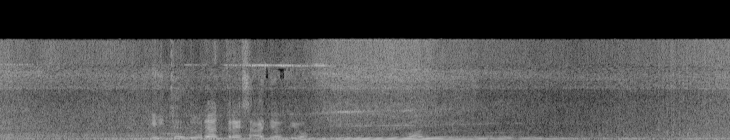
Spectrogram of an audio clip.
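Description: A car engine hums as it slowly pulls up nearby.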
